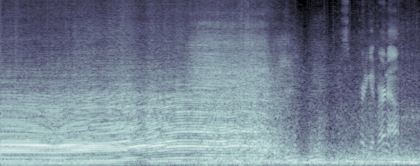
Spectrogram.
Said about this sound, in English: It's a pretty good burnout.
